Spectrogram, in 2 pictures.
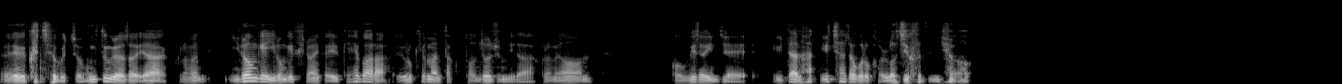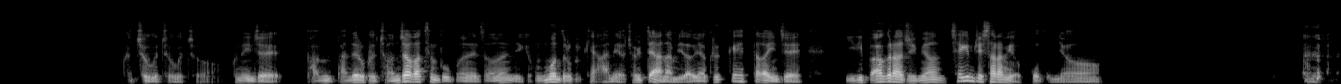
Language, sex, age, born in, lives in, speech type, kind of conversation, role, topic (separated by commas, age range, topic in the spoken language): Korean, male, 35-39, United States, United States, conversation, podcast, guest, 좋은 멘토의 특징은 뭐라고 생각하세요?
